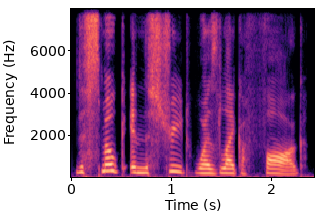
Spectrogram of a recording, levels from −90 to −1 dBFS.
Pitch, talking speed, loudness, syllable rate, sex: 225 Hz, 220 wpm, -16 LUFS, 4.5 syllables/s, female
